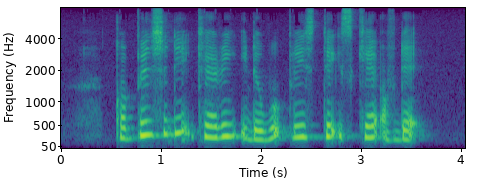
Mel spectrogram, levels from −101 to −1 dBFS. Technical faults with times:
2.03 concealed Bluetooth headset packet loss

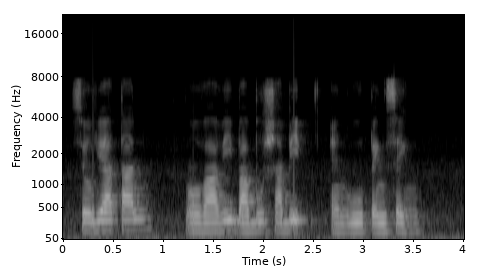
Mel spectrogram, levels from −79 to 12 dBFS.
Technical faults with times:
0.30-3.31 periodic USB or driver dropouts

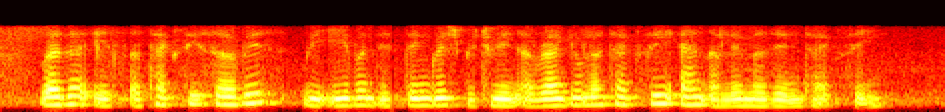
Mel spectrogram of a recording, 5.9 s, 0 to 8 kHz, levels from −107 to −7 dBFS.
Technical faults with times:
2.44-2.46 packet loss filled with silence

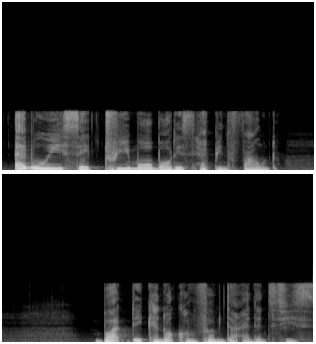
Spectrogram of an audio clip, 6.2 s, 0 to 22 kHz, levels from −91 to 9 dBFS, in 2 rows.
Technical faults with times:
none

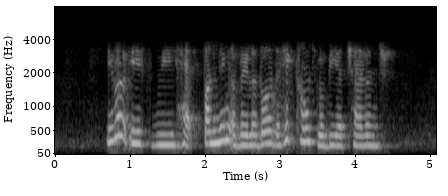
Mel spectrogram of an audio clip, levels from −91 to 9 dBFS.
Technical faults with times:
0.00-5.08 G.729 codec

